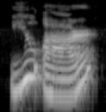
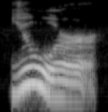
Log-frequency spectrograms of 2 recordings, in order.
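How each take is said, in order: First: Both words are said fully and separately. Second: The two words are joined into one syllable.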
